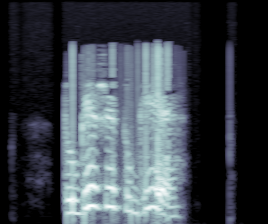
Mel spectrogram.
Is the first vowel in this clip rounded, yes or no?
yes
